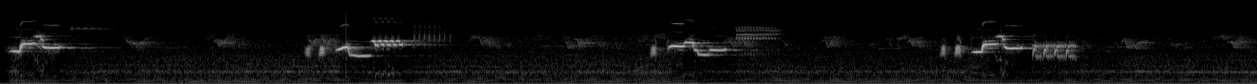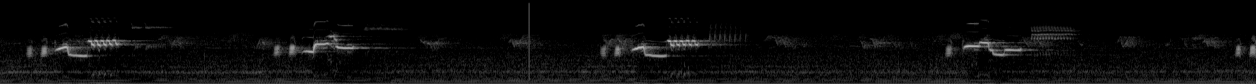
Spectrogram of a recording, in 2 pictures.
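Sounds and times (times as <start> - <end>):
Wood thrush singing: 0.0 - 25.1.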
